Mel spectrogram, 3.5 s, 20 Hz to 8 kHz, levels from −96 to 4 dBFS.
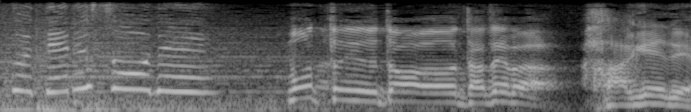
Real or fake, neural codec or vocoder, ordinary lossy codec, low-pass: real; none; none; 7.2 kHz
